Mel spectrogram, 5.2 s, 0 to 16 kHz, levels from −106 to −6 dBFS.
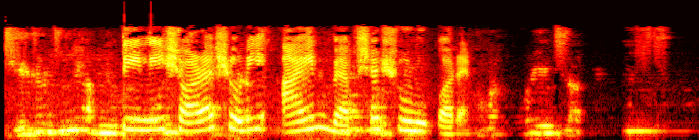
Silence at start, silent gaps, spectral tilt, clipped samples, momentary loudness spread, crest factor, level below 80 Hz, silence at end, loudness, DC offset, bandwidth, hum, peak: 0.05 s; none; -4.5 dB/octave; under 0.1%; 18 LU; 14 dB; -54 dBFS; 0.3 s; -13 LUFS; under 0.1%; 8.2 kHz; none; 0 dBFS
